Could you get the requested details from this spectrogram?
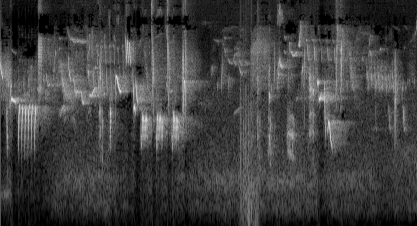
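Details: Luscinia megarhynchos, the Common nightingale, singing as a tutor for contest birds: opens with a fast rattle of repeated notes, then jumbled high chirps, whistles and sharp clicks, pausing briefly before another rich burst.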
